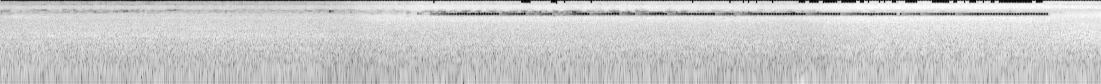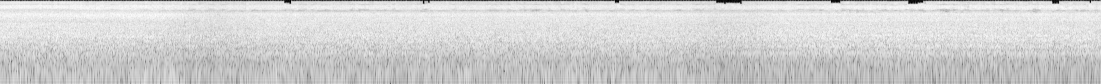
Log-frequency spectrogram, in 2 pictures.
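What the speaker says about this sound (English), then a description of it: "This is a waterfall extravaganza." Roaring Croatian waterfalls at Krka or Plitvice, a steady, loud broadband rush of falling water that continues without a break for the whole stretch, with no voices over it.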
